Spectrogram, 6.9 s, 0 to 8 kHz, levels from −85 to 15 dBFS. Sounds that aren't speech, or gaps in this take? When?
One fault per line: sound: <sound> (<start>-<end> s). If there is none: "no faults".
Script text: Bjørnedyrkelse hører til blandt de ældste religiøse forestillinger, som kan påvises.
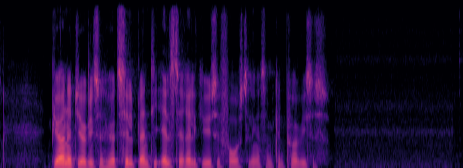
no faults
